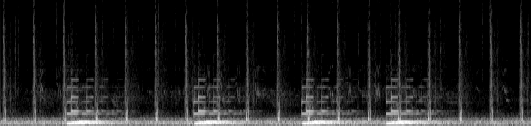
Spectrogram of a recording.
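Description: A bright chime rings as an item is picked up.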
